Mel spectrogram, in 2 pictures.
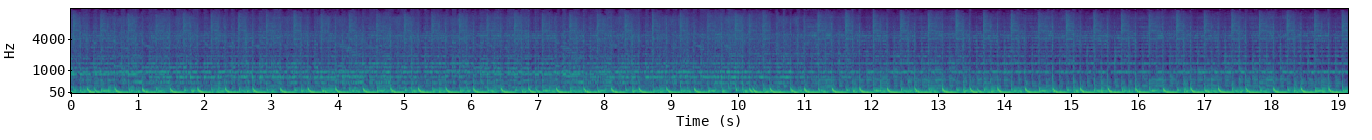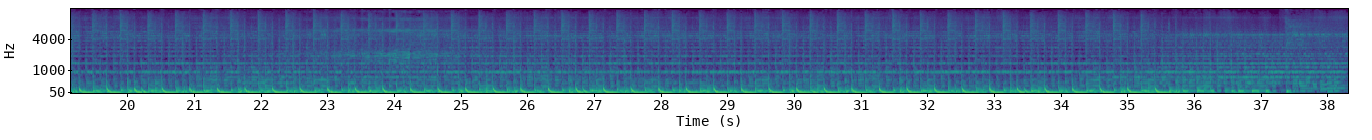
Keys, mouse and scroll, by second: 0.4 middle click, 0.9-2.0 drag, 2.0 middle click, 2.5 click, 3.4 middle click, 4.4 p, 4.4 f, 4.8 f, 5.1 click, 6.7-7.9 drag, 8.2-9.6 middle drag, 9.6 shift+c, 9.7 f, 9.9 middle click, 10.7 click, 10.9 middle click, 11.5 f, 11.7 f, 12.1-13.3 drag, 13.0 shift+f, 13.6-15.4 drag, 15.2 right click, 17.7 p, 17.8 f, 19.0 shift+c, 19.1 f, 20.9 i, 21.0 f, 23.5 shift+c, 23.5 f, 24.3 f, 25.1 f, 28.8-30.6 drag, 29.0 f, 31.0 shift+c, 31.1 f, 31.3 middle click, 31.5 f, 31.8 click, 32.2 f, 32.5 click, 33.6 click, 34.3 click, 35.0 middle click, 35.1 middle click, 36.0 f, 36.6 click, 37.6 p, 37.7-38.3 drag.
